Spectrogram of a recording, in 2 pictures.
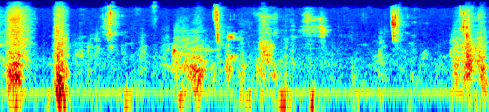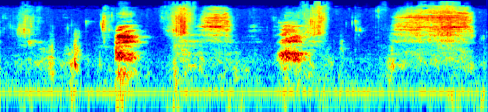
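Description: Chewing on flat beans (sheem) during a home meal, with soft, irregular mouth sounds, bites and snorts spread across the clip, close to the mic, with occasional breathy bursts.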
